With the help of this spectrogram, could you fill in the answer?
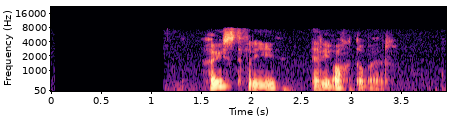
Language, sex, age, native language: Icelandic, male, 20-29, Polish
